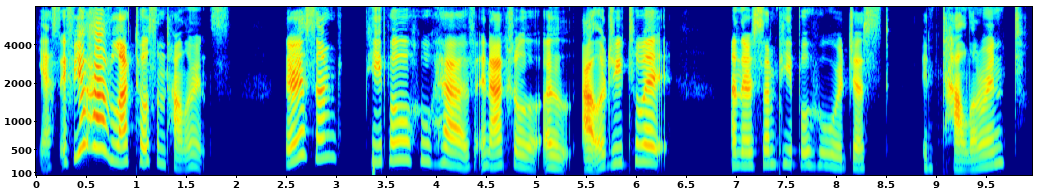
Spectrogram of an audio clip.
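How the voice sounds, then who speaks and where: A woman's voice: on the high side, animated, moderate pace, bright, forceful tone, dry recording, clean studio sound. A young adult woman chatting casually with viewers on her livestream, playful and laughing often.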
